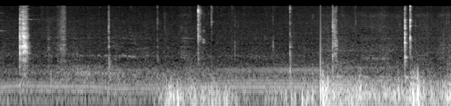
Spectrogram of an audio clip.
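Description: A metal ladle clinks against a metal pot.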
